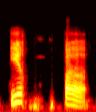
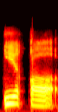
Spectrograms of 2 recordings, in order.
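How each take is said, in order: First: There is a small break before the echo sound. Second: The echo sound follows at once without a break. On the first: The speaker calls it wrong. "ini dijeda ya, tidak boleh" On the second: The speaker calls it right. "langsung ngalir aja"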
